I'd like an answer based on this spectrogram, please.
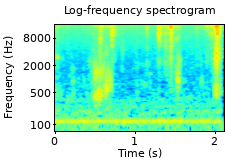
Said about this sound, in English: Oh, I just took a big drink of water.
